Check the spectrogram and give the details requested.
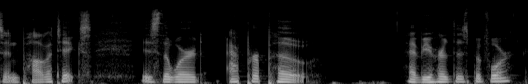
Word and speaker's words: apropos: politics is the word apropos have you heard this before no so if something is apropos and we write this with an S so a p r o p o s if something is apropos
